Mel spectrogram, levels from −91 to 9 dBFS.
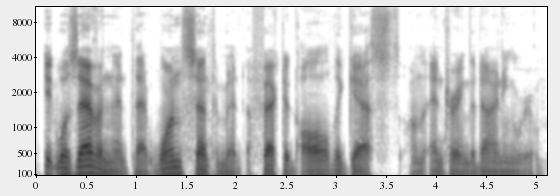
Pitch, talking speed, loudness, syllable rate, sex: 90 Hz, 175 wpm, -22 LUFS, 5.3 syllables/s, male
